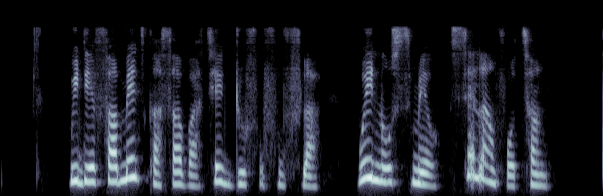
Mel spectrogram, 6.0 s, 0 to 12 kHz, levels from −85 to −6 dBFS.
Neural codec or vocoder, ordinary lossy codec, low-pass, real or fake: codec, 16 kHz, 4.8 kbps, FACodec; none; 7.2 kHz; fake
